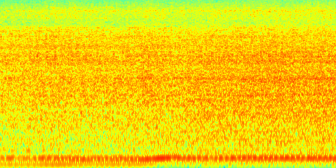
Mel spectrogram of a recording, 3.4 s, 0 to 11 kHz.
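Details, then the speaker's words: Ford Foxbody Mustang during base idle reset, throttle set to 0.99 volts; steady low idle that lifts and holds higher when the idle air control is plugged in with the engine running, because the computer must reset first. "So did you see what happened? That bumped the idle way up, right?"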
